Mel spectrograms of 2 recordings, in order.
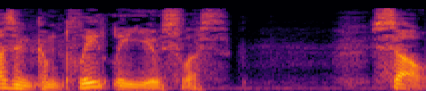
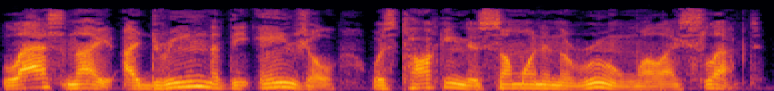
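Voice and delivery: ordinary delivery, nothing marked

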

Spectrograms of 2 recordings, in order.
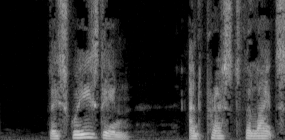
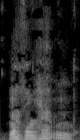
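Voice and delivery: plain reading voice

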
